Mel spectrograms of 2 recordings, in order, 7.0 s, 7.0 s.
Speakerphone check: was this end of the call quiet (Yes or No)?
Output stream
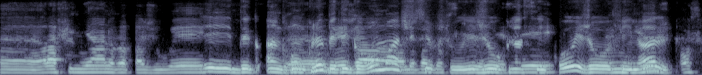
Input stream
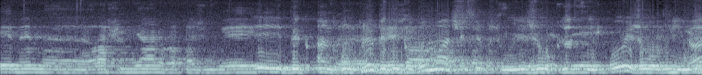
Yes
